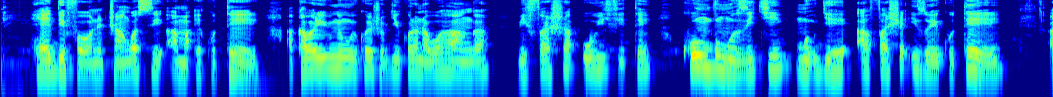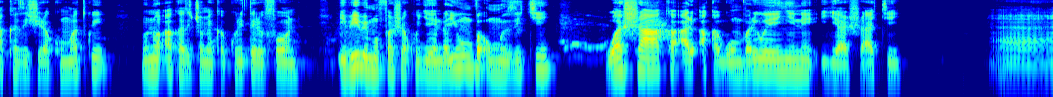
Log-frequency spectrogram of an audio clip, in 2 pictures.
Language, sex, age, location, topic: Kinyarwanda, male, 18-24, Musanze, finance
